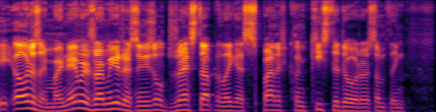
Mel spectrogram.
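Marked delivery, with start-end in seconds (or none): 0.5-1.4 put-on Scottish accent held throughout. Mocking a Highlander line: Sean Connery impression. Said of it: "sounds like Sean Connery pretending to put on an accent".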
